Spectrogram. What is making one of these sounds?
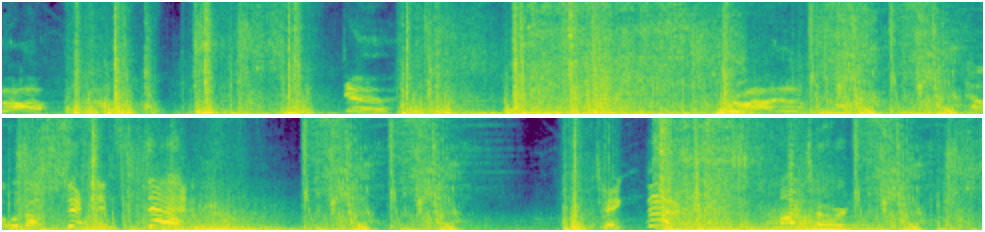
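Sword slashes and impacts clash rapidly in a fight.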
